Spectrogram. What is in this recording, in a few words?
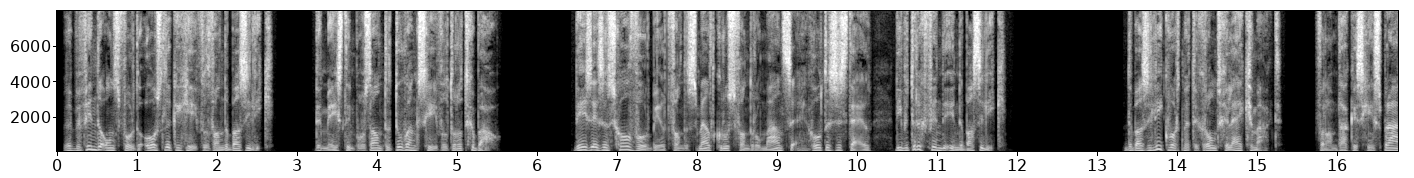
Audioguide Narration; Reims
